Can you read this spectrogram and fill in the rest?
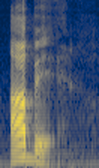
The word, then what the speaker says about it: Abe: was going to be assassinated, but it was actually Shinzo Abe, another Japanese guy. So what do you think about this? – It's first off, it's pronounced Abe.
